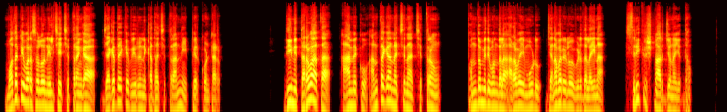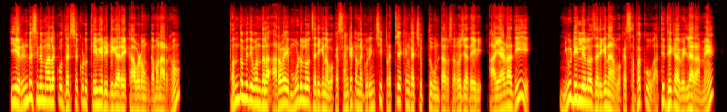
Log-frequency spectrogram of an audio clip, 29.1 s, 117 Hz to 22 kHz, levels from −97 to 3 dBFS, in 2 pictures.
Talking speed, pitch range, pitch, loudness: 105 wpm, 130-180 Hz, 150 Hz, -18 LUFS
